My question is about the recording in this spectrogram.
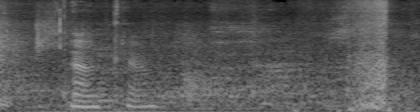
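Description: Brief, quiet speech into a microphone, with a short rasping rustle near the end.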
